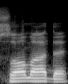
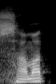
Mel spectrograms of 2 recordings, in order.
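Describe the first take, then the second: First: The first consonant is a heavy, thick s. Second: The first consonant is a light, thin s. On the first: The speaker calls it right. "সদের বেলায় সদের মতো" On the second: The speaker calls it wrong. "সদের জায়গায় সিন আসবে"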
